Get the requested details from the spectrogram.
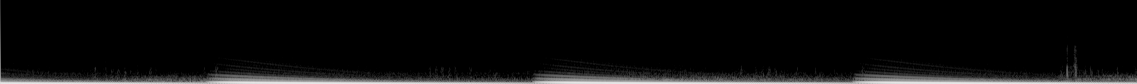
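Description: A cartoon bird lets out a deep, slowly falling drone every few seconds.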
